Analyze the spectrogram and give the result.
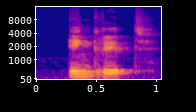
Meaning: a female given name
- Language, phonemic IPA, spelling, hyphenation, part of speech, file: Dutch, /ˈɪŋ.ɣrɪt/, Ingrid, In‧grid, proper noun, Nl-Ingrid.ogg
